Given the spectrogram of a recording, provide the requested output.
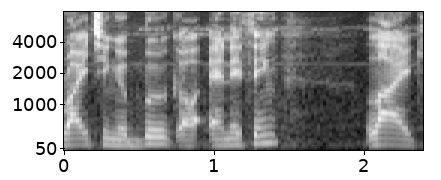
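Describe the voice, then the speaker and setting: With a French accent, a man speaks at a fairly slow pace. His pitch is fairly high and his tone bright and sharp. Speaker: punk band musician. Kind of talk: casual chat. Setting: studio. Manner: halting.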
